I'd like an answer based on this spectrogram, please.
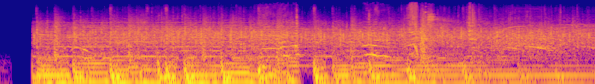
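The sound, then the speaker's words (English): A standing ovation erupts as an agent walks into control headquarters in a scene from Get Smart, with loud, dense clapping and some voices sustained for nearly nine seconds after a brief quiet start. “But he walks into the control headquarters and gets just an immediate standing ovation. I think we should just play. I know we have a clip of this one, so maybe we can just give you a sense of what it's like when he first walks in.”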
